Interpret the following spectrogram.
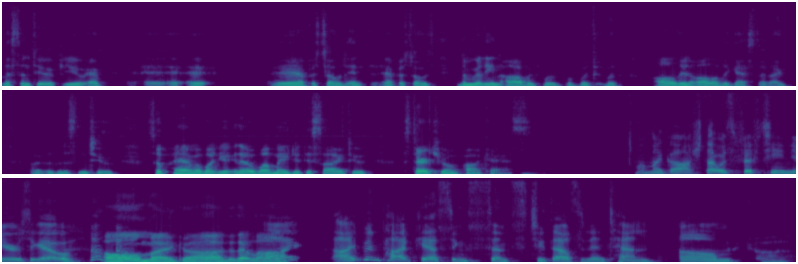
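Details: Stuttering in an adult man who stutters, formerly a covert stutterer for many years; real, not acted.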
